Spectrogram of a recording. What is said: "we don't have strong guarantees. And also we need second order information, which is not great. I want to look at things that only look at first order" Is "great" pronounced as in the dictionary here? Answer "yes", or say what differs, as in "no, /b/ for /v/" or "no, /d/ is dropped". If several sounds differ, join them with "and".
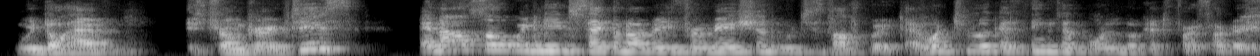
no, /w/ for /ɹ/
